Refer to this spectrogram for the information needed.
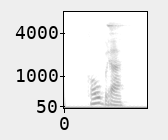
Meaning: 1. cobra (venomous snake from certain genera of the family Elapidae, especially of the genus Naja) 2. Indian cobra (Naja naja)
- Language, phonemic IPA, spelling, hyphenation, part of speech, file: Dutch, /ˈkoː.braː/, cobra, co‧bra, noun, Nl-cobra.ogg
